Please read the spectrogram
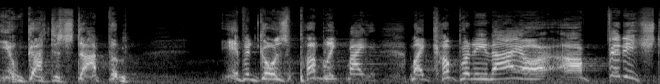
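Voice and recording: A man speaks slowly in a put-on character voice with extremely high pitch and vocal fry. His tone is bright and sharp, and his intonation is lively.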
